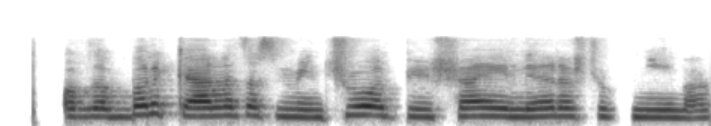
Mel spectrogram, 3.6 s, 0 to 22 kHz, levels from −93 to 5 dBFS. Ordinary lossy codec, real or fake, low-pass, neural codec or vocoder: AAC, 64 kbps; fake; 7.2 kHz; codec, 16 kHz, 1.1 kbps, Voila-Tokenizer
